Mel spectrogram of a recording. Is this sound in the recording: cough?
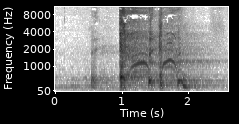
yes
